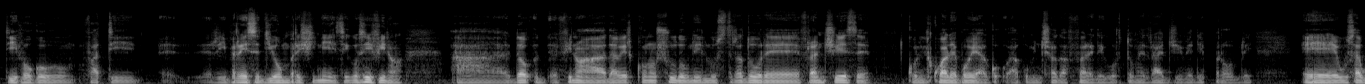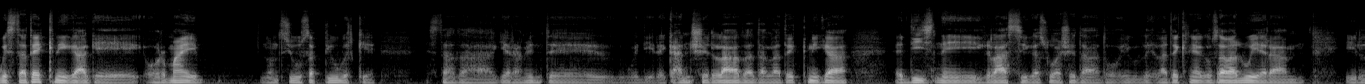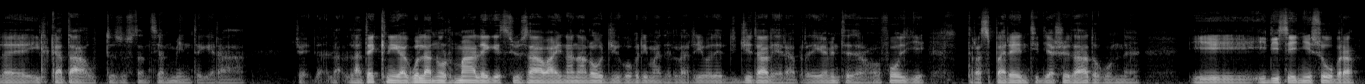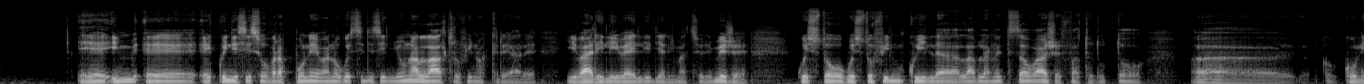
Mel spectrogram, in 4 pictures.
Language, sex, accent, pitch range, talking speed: Italian, male, native, 80-90 Hz, 135 wpm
